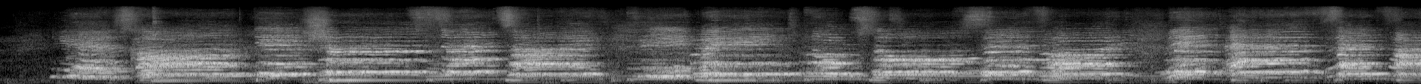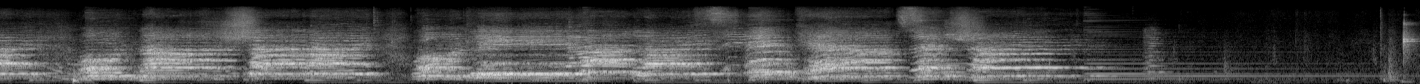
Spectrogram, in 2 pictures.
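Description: Children singing a Christmas song together, accompanied by wooden xylophones struck with mallets. The music starts about half a second in and dies away near the end.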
